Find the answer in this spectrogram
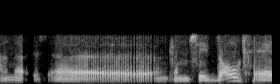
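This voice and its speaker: The speech is in an English accent. It moves at a very slow pace. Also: man. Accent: English-accented Danish. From northern England, Blackpool. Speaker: caller. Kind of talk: casual chat. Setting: phone call.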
